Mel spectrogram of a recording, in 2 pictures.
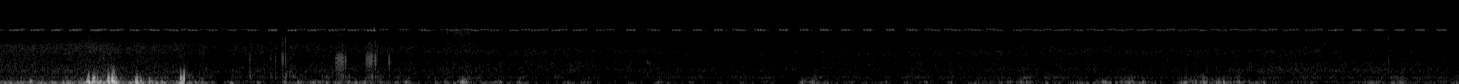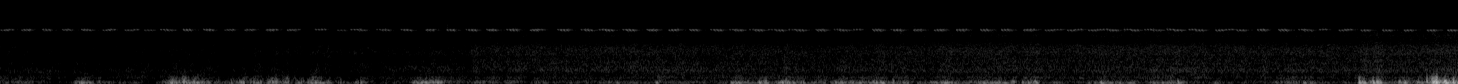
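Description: A steady, high-pitched insect trill of rapid even pulses, like crickets at night. Under it come irregular low rumbles and thumps, loudest about a second in and again near the end.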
